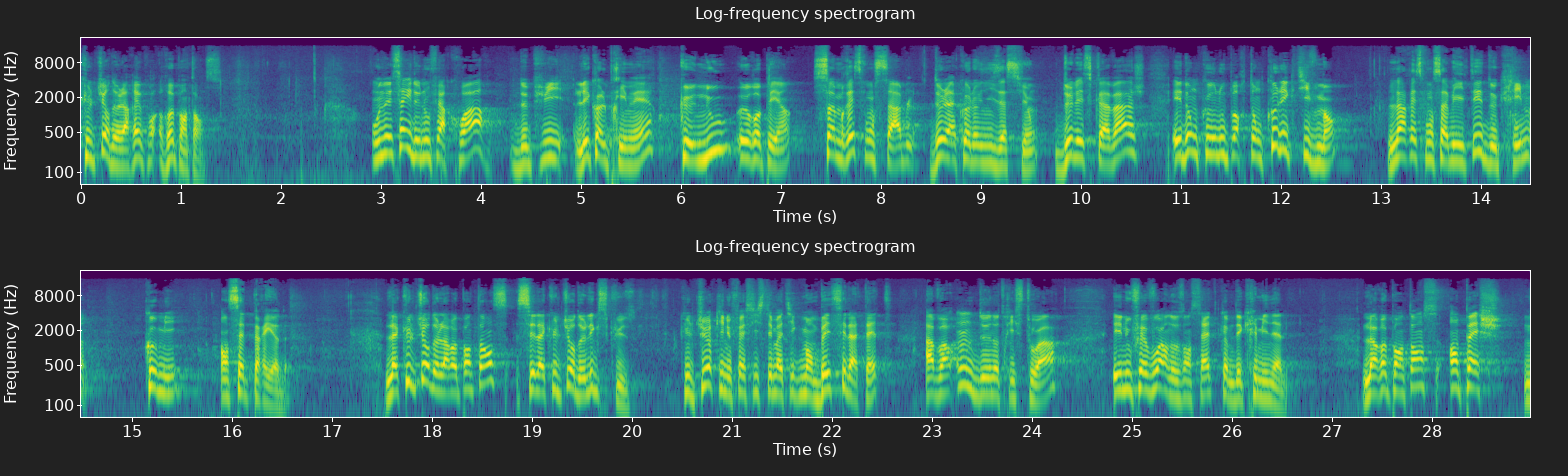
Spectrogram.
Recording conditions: live audience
